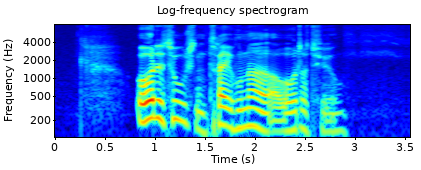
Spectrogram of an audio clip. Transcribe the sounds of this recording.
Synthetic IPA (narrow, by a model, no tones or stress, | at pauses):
ɔ̽ːɾət͡sʰṵːsn̩t͡sʰʁɛ̰ːɦunɐð̞ˠɒ̽ʔɔ̽ːɾɒ̽t͡sʰyːʊ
